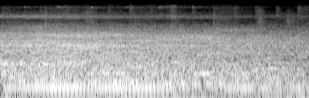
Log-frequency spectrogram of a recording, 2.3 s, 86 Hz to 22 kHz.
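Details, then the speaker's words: 2017 Honda Scoopy scooter with rough grinding noise when the rear wheel is turned; block opened, final drive (gardan) turned by hand sounds smooth with a steady whir and no grinding, so the fault is in the rear pulley, not the final drive. "Nah, suaranya halus ya. Berarti penyakitnya itu bukan di gardan, melainkan di puli belakang."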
